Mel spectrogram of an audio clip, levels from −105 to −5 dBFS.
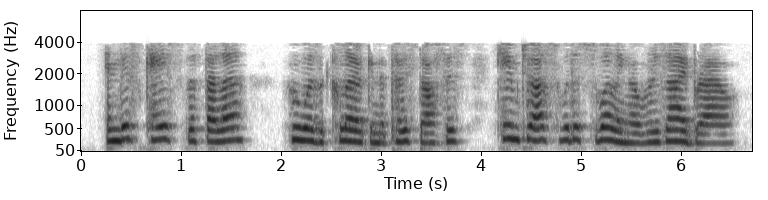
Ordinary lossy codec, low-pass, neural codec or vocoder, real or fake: AAC, 16 kbps; 7.2 kHz; none; real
